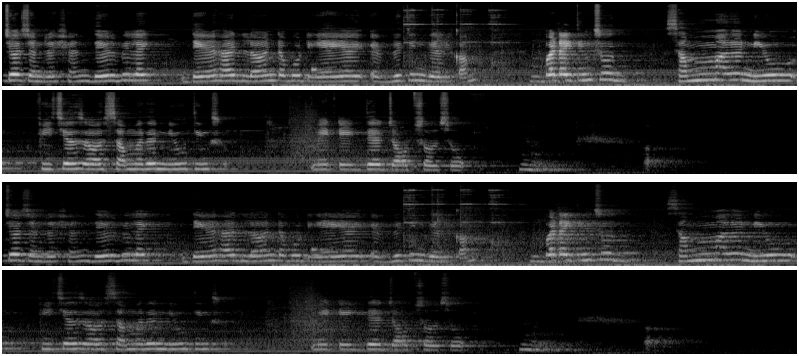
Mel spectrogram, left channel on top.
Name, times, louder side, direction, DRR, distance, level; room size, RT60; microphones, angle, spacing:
voice 1, 0.0-1.5 1.8-4.8 5.4-6.3 6.7-8.0 8.3-10.2 11.0-12.6, left 6 dB, 45° left, 13 dB, 0.5 m, -27 dB
sound 1, 1.2-12.0, left 2 dB, 30° left, 3.4 m, -48 dB
sound 2, 2.7-7.5, equal, 5° left, 0.9 m, -41 dB
voice 2, 5.3-5.6 13.1-14.1 14.4-14.5, equal, 65° left, 0 dB, 1.7 m, -43 dB
12.0 x 6.4 x 7.9 m, 1.5 s
head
